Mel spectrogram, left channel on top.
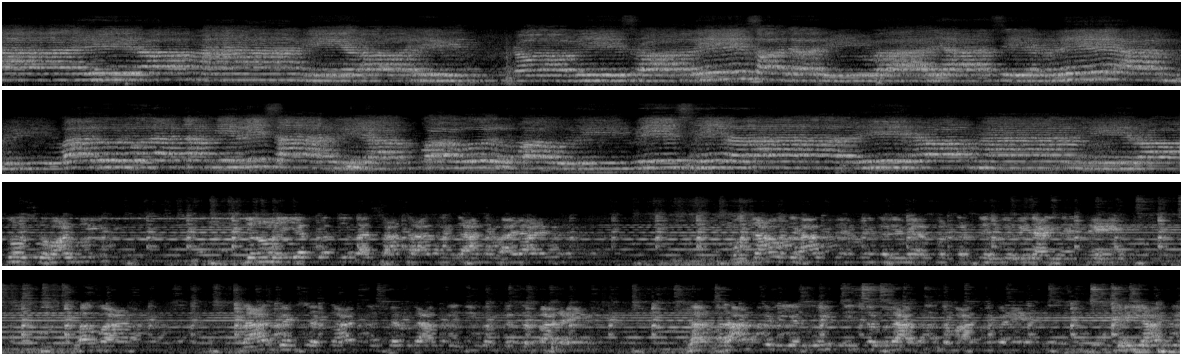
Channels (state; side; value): different; both; correlation 0.00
